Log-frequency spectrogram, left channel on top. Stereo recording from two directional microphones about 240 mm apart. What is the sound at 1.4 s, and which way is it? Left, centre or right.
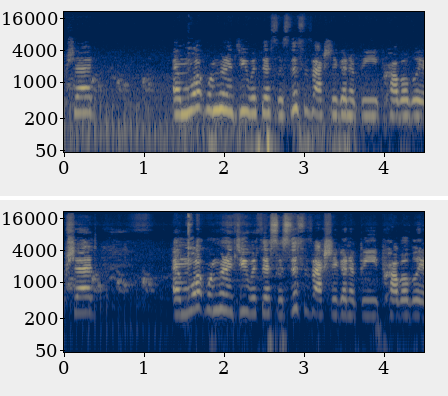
Speech, centre.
